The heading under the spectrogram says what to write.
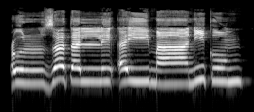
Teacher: یا دیکھیں عرضة، تا کے اوپر تنوین ہے اور تنوین کے بعد لام آ رہا ہے، اور لام جو ہے حروف یرملون میں سے ہے، تو یہاں پر ادغام ہوگا اور ہم یہاں غنہ نہیں کریں گے، ہم اسے جلدی سے پڑھیں گے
